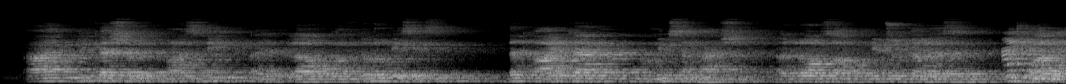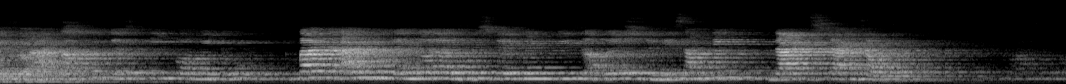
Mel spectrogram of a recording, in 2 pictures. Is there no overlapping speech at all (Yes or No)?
No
